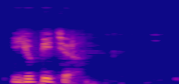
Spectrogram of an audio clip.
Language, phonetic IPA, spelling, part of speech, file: Russian, [jʉˈpʲitʲɪr], Юпитер, proper noun, Ru-Юпитер.ogg
- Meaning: Jupiter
